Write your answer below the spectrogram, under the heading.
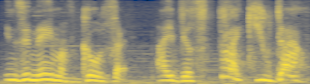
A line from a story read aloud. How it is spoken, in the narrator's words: snarls and she kind of bolts back and says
